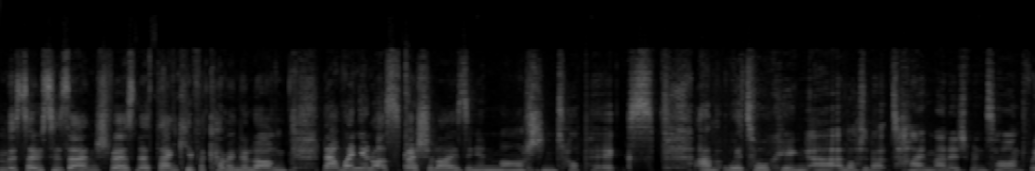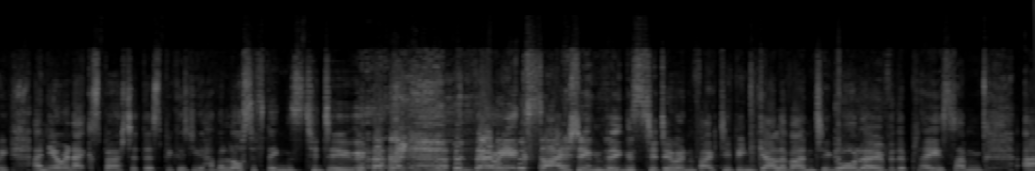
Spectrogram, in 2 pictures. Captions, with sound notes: So Susanne Schwenzer, thank you for coming along. Now, when you're not specialising in Martian topics, we're talking a lot about time management, aren't we? And you're an expert at this, because you have a lot of things to do. [LAUGHING] Very exciting things to do, in fact. You've been gallivanting all over the place.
